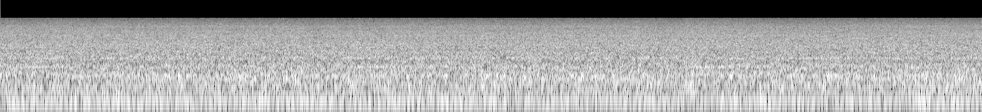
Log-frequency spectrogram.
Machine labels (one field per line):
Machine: slide rail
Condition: normal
